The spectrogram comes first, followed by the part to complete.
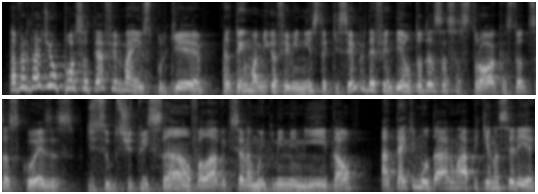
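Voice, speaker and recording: A man with a Brazilian Portuguese accent hosting a react video in casual, digressive commentary. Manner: chatty, digressive, lively pitch swings.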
